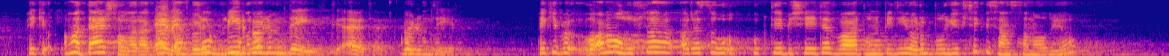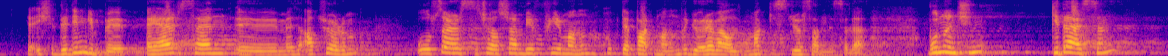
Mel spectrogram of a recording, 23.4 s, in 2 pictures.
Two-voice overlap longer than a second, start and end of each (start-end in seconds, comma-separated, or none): 1.5-2.9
